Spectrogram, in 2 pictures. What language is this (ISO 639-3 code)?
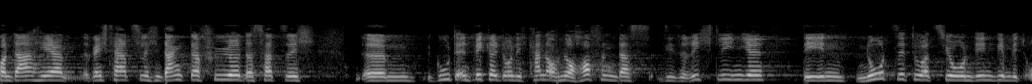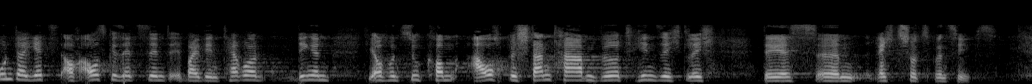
deu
